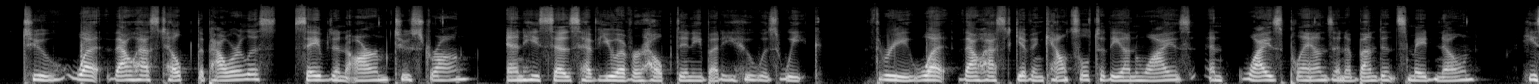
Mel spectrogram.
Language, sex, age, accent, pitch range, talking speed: English, female, 40-59, American, 185-210 Hz, 155 wpm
